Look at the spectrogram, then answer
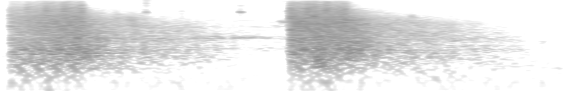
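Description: Two long bursts of PK machine gun fire in the Warno strategy game, each a loud continuous rattle that trails off, with a short gap between them.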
